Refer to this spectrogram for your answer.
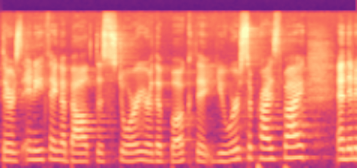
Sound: none

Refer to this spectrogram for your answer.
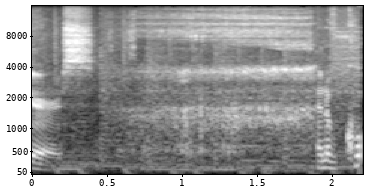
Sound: gurgling noises

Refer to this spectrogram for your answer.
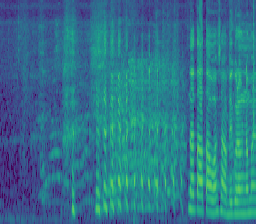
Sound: laughter

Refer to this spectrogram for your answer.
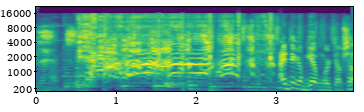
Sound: laughter

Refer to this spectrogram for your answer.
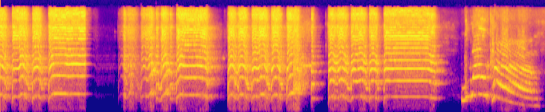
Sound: horn blowing

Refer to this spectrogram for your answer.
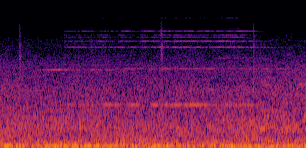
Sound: phone ringing

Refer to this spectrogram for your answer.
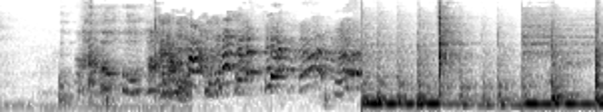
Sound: kids laughing

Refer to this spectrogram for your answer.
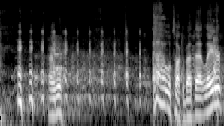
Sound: audience laughter

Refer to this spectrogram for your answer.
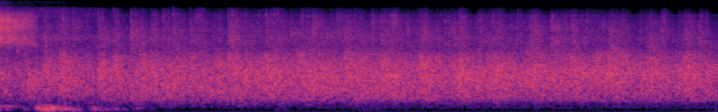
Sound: audience applauding

